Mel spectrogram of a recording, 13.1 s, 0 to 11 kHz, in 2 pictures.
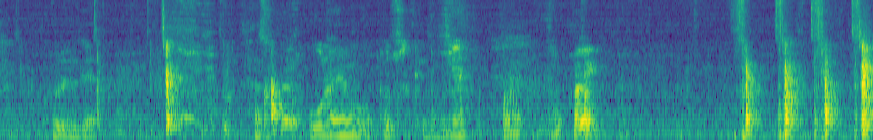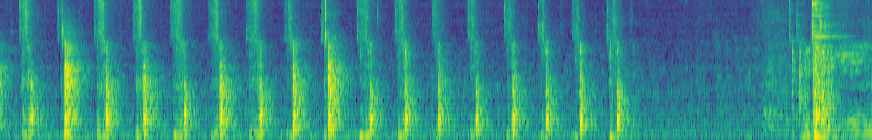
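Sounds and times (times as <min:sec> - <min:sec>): knife chopping on cutting board: 0:05.5 - 0:11.3.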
